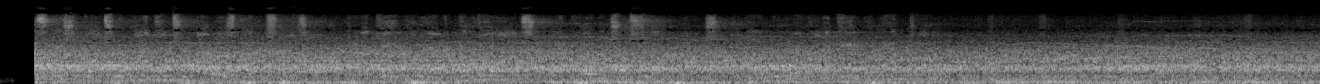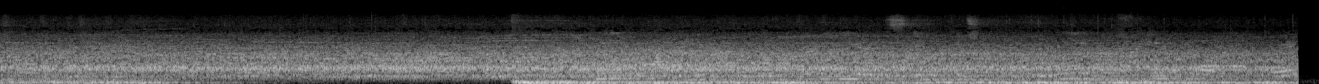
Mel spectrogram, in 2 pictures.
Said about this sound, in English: So if you're listening very carefully there, you can hear the crowd in there chanting USA, USA pretty there's a lot of noise in there in general, so it's kind of hard to hear. But either way what you're not hearing is a bunch of booing.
